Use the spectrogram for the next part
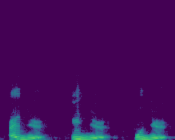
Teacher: Suaranya bersih dari udara tambahan. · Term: huruf jim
